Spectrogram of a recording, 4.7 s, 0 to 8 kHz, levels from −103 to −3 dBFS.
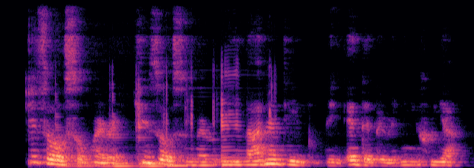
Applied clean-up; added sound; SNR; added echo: neural mask model DeepFilterNet 3.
